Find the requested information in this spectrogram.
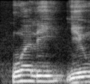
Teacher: wau bertasdidnya kita tahan dua ketukan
